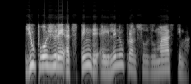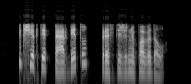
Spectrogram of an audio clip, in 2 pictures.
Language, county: Lithuanian, Marijampolė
